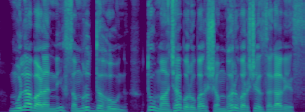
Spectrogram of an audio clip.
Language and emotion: Marathi, neutral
